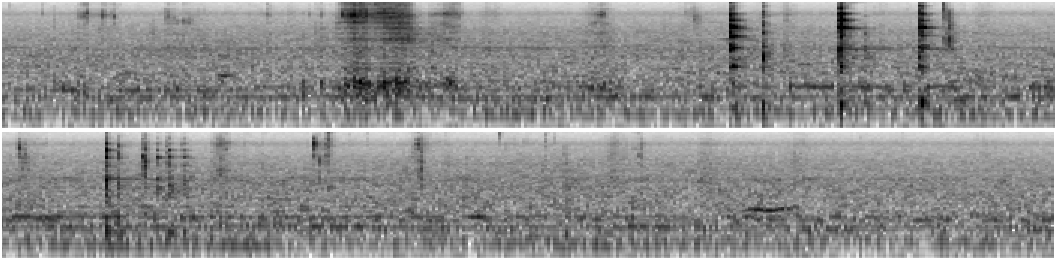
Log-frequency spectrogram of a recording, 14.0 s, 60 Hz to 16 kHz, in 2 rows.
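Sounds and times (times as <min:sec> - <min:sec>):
utensils clinking against dishes: 0:04.8 - 0:06.4, 0:07.7 - 0:08.5.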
